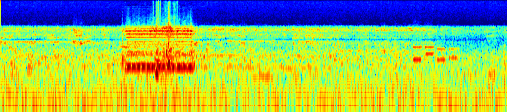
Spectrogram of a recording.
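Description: A car horn gives one steady blast lasting about a second, about a second and a half in, over the continuous drone of engine and road noise heard inside a car's cabin.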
